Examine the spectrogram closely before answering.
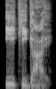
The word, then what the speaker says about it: ikigai: a bright grin and start with the sound e as in we or free the Japanese pronounce the letter i as e since there are three I's in igai then to pronounce the word properly you say eeky guy with a smile the second thing you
